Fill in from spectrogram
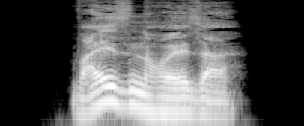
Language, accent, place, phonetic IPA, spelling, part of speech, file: German, Germany, Berlin, [ˈvaɪ̯zn̩ˌhɔɪ̯zɐ], Waisenhäuser, noun, De-Waisenhäuser.ogg
- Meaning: nominative/accusative/genitive plural of Waisenhaus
